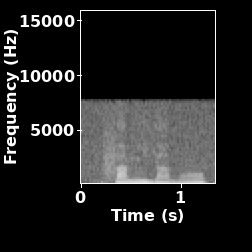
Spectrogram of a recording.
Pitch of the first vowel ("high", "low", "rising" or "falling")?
high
